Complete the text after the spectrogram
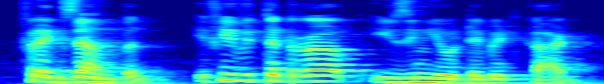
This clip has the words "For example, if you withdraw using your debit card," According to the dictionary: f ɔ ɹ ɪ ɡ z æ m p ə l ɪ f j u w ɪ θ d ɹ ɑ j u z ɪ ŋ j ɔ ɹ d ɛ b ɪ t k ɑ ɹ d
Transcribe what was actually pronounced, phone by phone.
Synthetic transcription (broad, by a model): f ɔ ɹ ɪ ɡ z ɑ m p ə l ɪ f j u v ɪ t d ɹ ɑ j u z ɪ ŋ j ɔ ɹ d ɛ b ɪ t k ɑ ɹ d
